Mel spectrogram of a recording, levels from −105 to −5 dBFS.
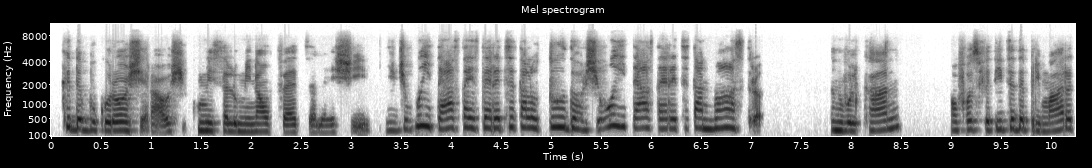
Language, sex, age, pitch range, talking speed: Romanian, female, 20-39, 195-235 Hz, 175 wpm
